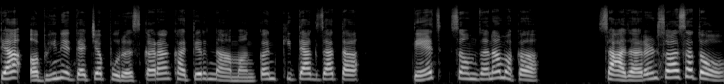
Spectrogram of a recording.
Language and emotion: Goan Konkani, disgusted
